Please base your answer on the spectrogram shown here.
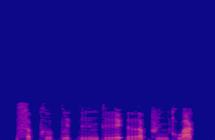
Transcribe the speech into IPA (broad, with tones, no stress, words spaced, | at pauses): sa˨˩p̚kʰlo˨˩k̚ple˦˥k̚pri˧n pre˥˩ʔra˦˥p̚ fi˨˩n kʰwa˦˥k̚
